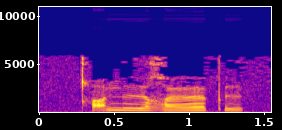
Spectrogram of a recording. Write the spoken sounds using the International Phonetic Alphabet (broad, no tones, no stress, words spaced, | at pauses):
qʰə̰ŋɨː ʁœːpʼɨ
